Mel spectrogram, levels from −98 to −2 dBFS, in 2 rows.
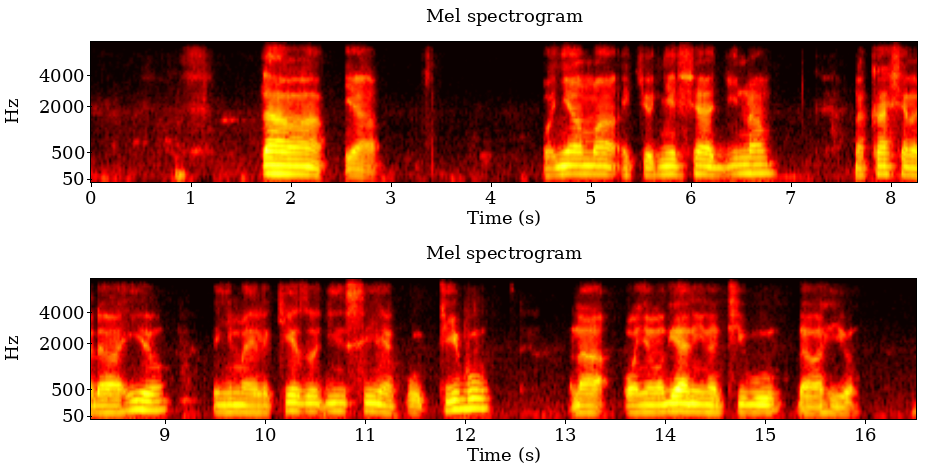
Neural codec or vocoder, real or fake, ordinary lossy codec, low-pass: codec, 44.1 kHz, 7.8 kbps, DAC; fake; Opus, 16 kbps; 7.2 kHz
